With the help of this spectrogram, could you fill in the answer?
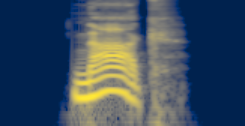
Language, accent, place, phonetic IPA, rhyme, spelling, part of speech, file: German, Germany, Berlin, [naːk], -aːk, nag, verb, De-nag.ogg
- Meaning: 1. singular imperative of nagen 2. first-person singular present of nagen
